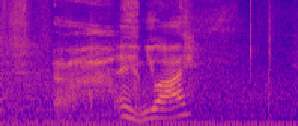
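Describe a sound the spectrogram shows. A young man asks with concern, close by.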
